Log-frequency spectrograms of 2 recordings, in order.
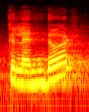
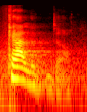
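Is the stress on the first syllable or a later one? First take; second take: later; first. First: The stress falls on a later syllable. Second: The stress falls on the first syllable. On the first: The speaker calls it wrong. "you are again stressing the wrong syllables" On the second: The speaker calls it right. "So it is calendar"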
